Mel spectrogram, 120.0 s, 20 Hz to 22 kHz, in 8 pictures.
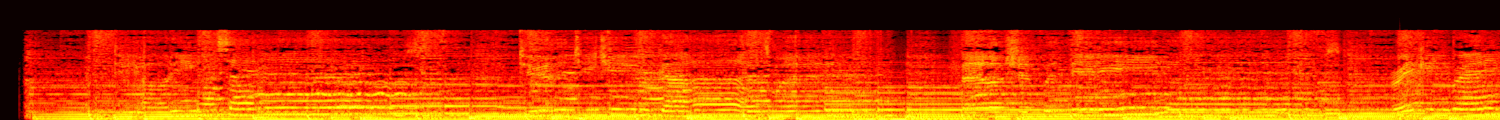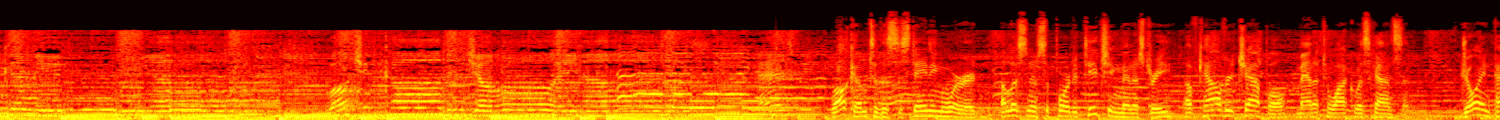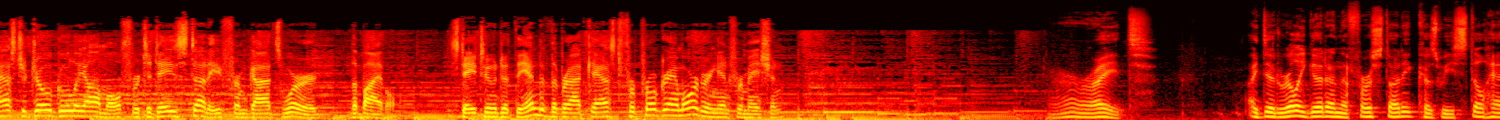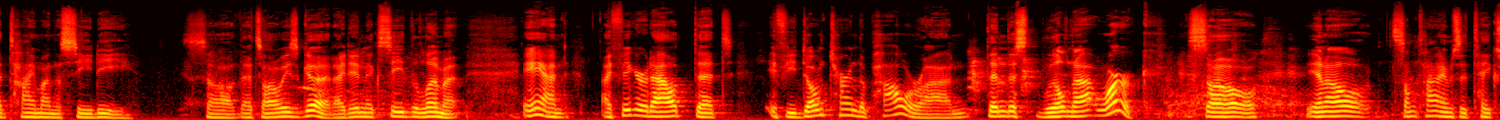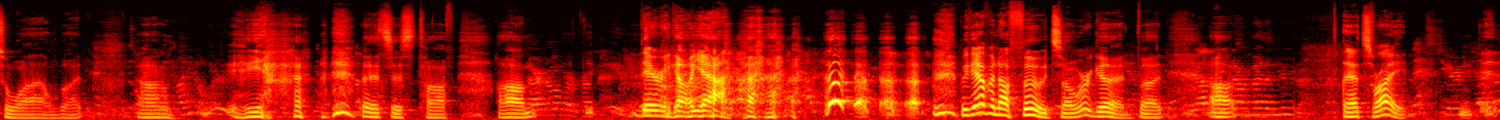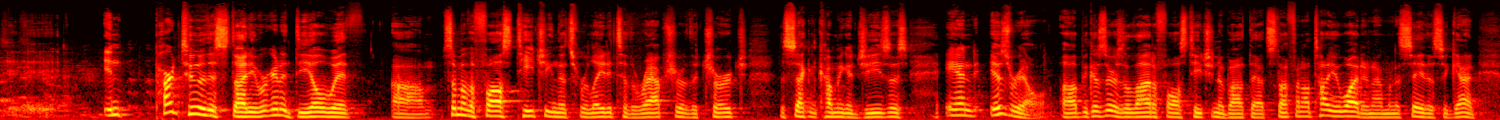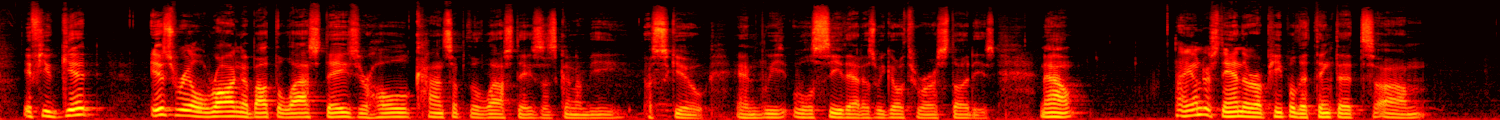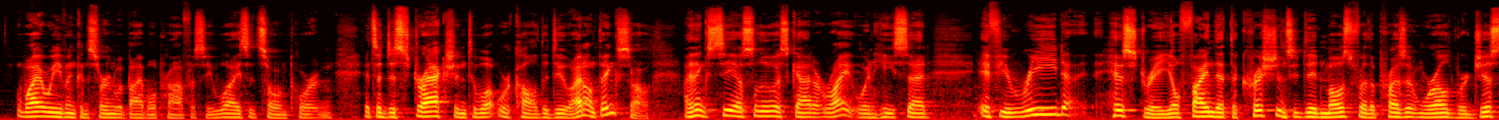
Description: Radio Studies Service Type: Radio Programs « Prophecy Update 2024 Convergence!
